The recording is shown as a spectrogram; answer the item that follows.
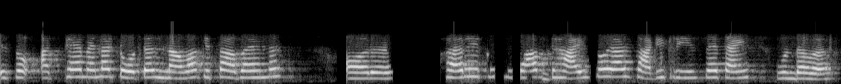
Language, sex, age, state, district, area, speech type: Sindhi, female, 18-30, Madhya Pradesh, Katni, urban, conversation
